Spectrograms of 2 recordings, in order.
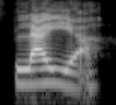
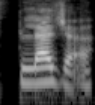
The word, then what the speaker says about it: playa: double L in Spanish, or the Y, it's called Y, it's pronounced like this, like J, like playa. So basically, for example, you can learn or you can read a word that has that Y and read it as playa, but no, it's not. It's playa.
